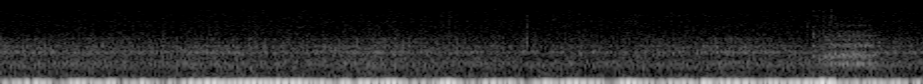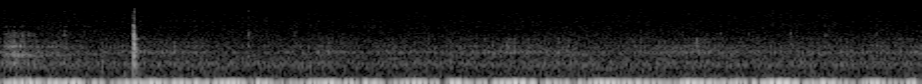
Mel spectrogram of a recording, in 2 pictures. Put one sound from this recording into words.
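Wind rumbles hard against a moving microphone.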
